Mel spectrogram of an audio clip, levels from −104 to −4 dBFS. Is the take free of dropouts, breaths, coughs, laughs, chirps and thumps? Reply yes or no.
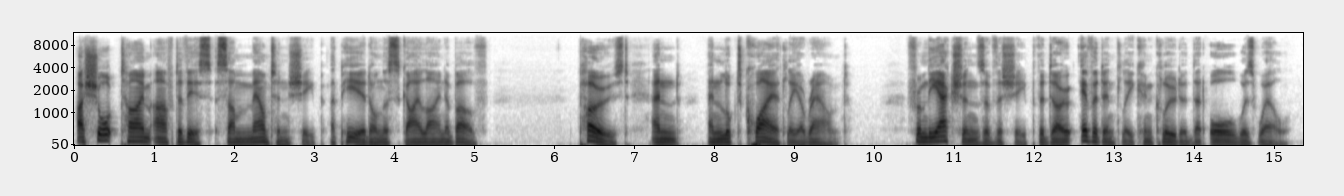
yes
